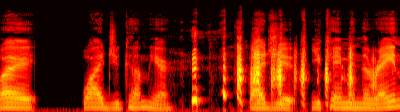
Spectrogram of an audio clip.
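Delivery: put-on suspicious interrogating tone. Retelling how a film character questions his wife at the door: imitating an interrogating tone. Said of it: "interrogating her".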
